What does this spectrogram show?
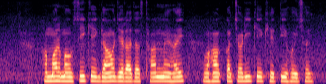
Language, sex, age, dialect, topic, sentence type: Magahi, male, 25-30, Western, agriculture, statement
